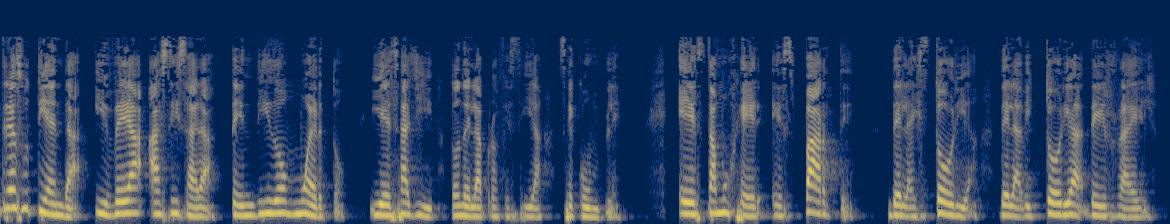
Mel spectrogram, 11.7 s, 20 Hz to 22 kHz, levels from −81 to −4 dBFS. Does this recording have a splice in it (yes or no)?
no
